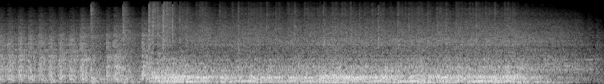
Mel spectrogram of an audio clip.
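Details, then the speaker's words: 1986 Nissan 300ZX Turbo, stored for years, after swapping in a distributor from the donor car: brief crank, then catches and revs into strong even run with no misfire; healthy, confirming the distributor was the fault. "Hell yeah! Woo! Well, that's it. That's the problem. It sounded great."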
